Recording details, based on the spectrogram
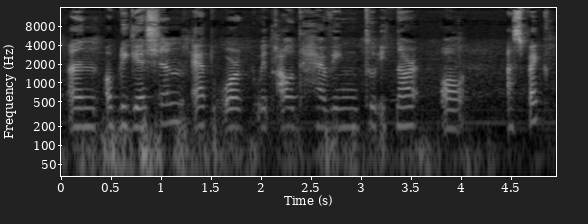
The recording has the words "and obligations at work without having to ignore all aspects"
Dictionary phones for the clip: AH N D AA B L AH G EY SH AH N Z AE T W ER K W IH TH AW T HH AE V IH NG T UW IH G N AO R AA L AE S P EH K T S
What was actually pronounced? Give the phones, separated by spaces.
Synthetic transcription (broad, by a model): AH N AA B L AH G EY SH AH N EH T W ER K W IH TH AW T HH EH V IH NG T UW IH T N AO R AA L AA S P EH K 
